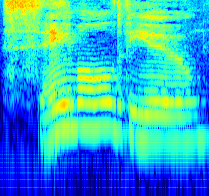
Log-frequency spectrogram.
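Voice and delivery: usual speaking voice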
